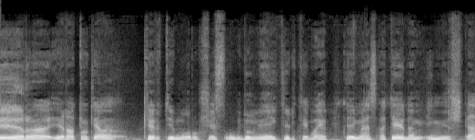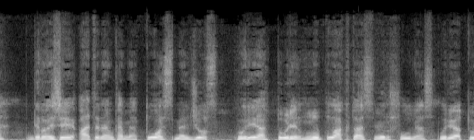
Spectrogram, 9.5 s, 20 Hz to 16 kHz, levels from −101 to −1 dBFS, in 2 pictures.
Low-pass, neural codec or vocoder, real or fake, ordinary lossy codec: 14.4 kHz; codec, 44.1 kHz, 2.6 kbps, DAC; fake; AAC, 64 kbps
